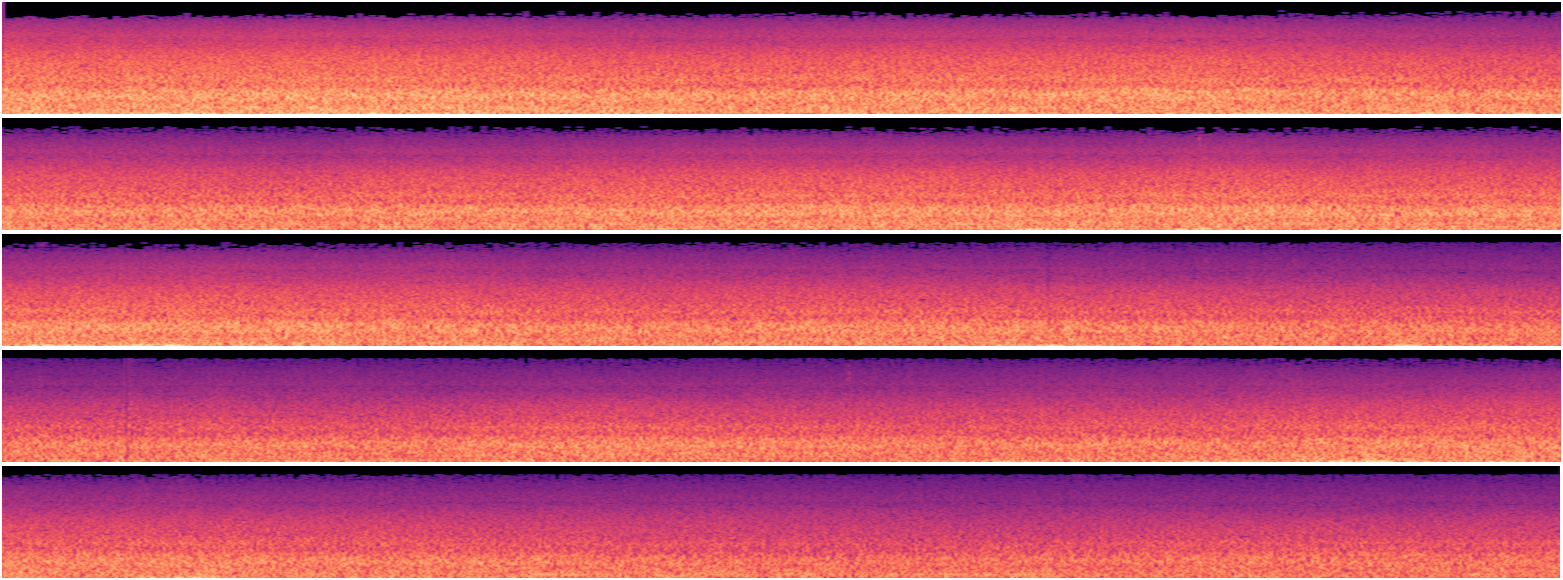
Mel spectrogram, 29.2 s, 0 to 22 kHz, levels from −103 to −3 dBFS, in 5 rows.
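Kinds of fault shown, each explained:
Bluetooth dropout: The likely cause is a wireless link that failed to deliver an audio packet to the headphones in time, so the receiver had nothing to play and output silence instead. Here the sound cuts out at about 18.00 s and returns at 18.02 s, a brief hole consistent with a single lost frame of roughly 14 ms. The sound picks up further along rather than where it stopped, so that moment is skipped.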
